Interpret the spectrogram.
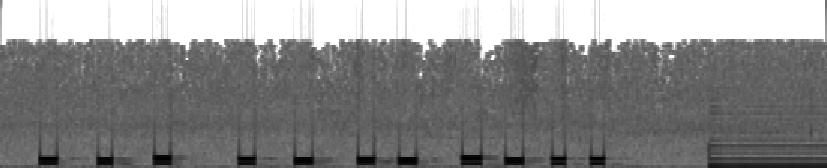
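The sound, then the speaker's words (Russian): A phone number being dialed to call science journalist Alexander Sokolov: eleven short, two-toned keypad beeps in a quick, slightly uneven rhythm, followed by a steady, continuous electronic tone over a low background hum. “Попробую позвонить ему.”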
